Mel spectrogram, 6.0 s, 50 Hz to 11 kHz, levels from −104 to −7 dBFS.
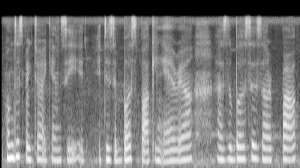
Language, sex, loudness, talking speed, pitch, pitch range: English, female, -16 LUFS, 180 wpm, 225 Hz, 215-235 Hz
